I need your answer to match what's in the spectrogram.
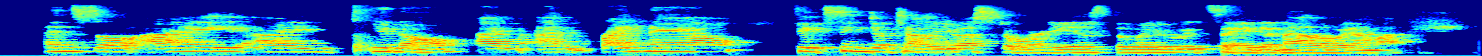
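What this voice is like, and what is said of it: Spanish accent with Southern US touches. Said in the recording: “a little bit of a Southern accent at times with my Spanish accent”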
